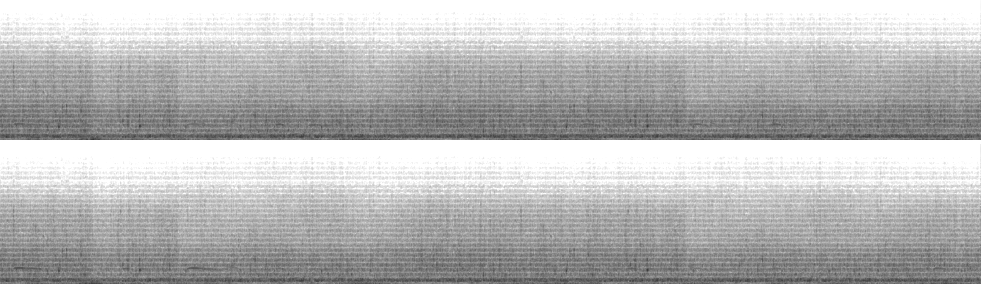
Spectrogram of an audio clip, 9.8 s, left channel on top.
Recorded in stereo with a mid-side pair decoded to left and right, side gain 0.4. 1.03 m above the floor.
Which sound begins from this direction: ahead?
Running water, at 0.0 s.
